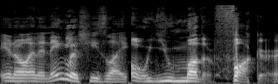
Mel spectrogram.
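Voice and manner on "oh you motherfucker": acted-out affronted outrage, wounded and personally attacked. Imitating Aki's line in the English dub: imitating Aki sounding personally attacked. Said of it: "he sounds so fucking, uh, personally attacked".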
